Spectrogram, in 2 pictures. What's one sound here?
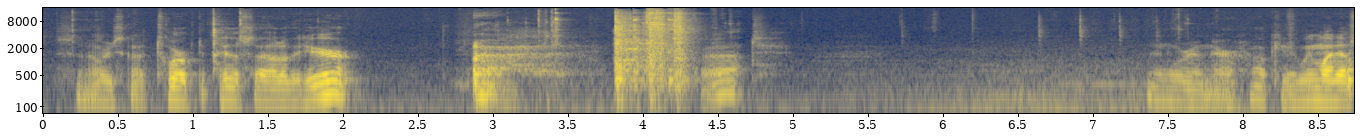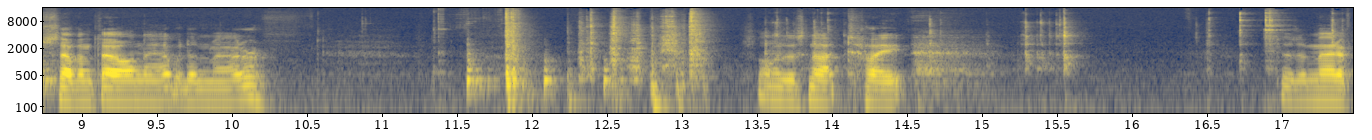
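Metal tools clink and tap against an engine block.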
